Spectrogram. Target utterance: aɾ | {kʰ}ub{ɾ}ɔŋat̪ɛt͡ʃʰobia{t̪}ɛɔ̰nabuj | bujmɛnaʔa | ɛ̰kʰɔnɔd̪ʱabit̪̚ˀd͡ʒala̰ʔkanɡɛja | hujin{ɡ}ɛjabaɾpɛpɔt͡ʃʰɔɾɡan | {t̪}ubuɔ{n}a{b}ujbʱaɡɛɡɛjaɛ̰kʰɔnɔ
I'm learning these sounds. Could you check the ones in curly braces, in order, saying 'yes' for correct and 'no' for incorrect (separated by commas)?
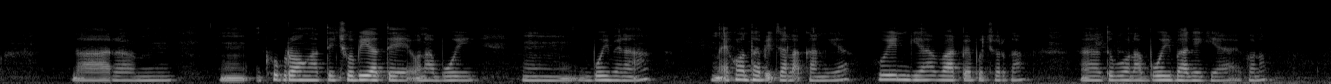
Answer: yes, yes, yes, yes, yes, yes, yes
